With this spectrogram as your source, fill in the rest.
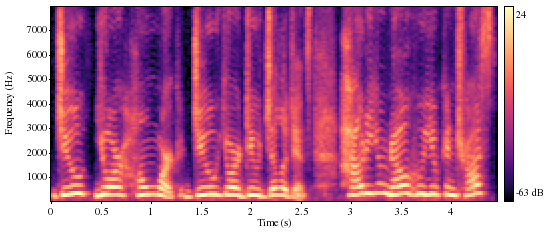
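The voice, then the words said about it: Midwest American accent. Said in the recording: “I have an accent. I have a Midwest accent, I think.”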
